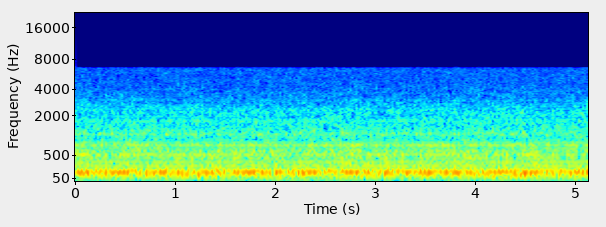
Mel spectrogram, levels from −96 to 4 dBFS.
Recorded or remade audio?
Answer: remade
